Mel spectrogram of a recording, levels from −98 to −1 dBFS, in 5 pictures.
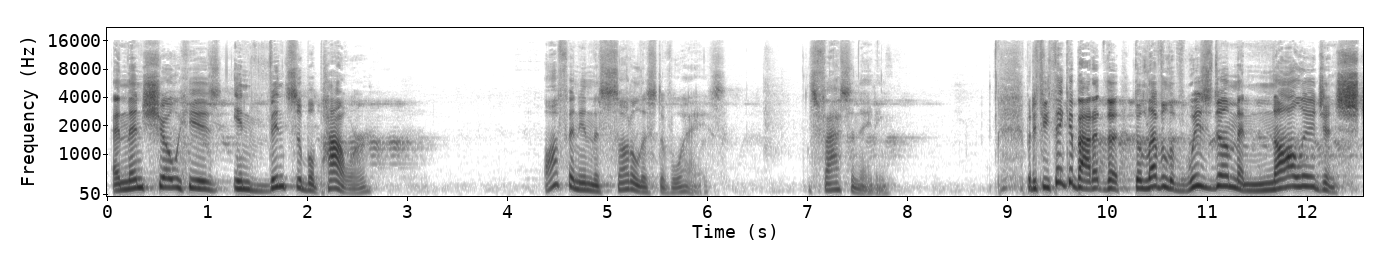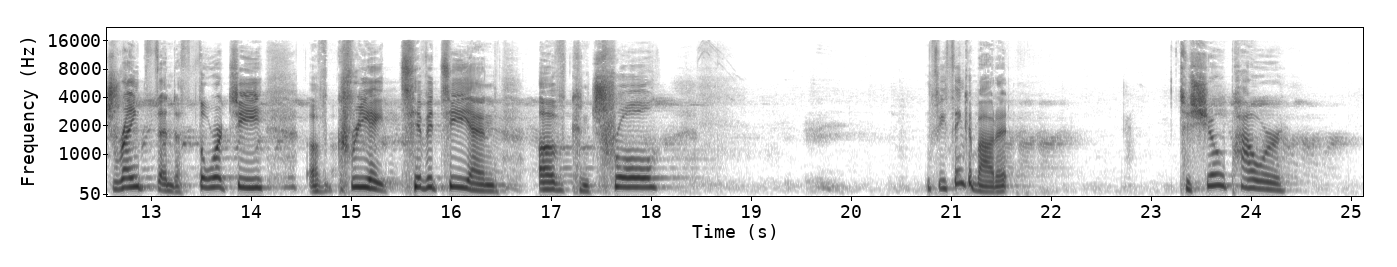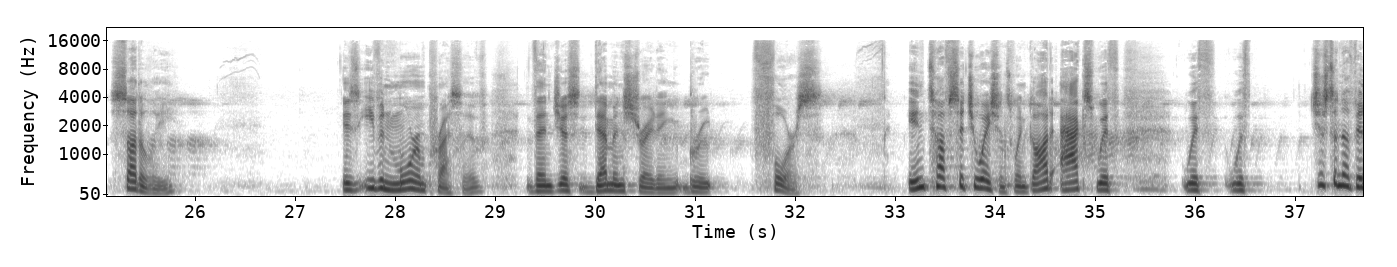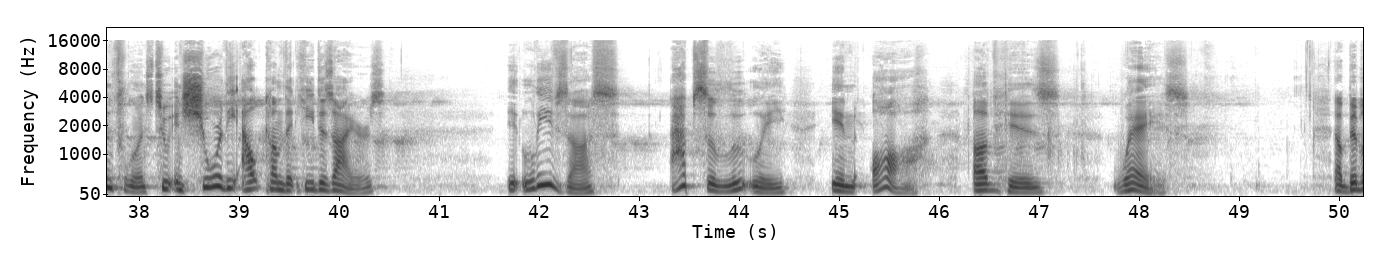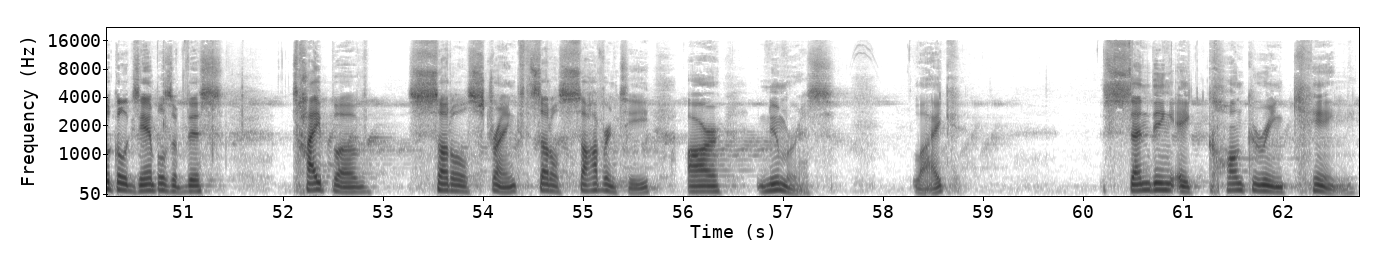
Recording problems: echo of what is said; faint; throughout; 200 ms later, 25 dB below the speech

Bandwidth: 16 kHz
